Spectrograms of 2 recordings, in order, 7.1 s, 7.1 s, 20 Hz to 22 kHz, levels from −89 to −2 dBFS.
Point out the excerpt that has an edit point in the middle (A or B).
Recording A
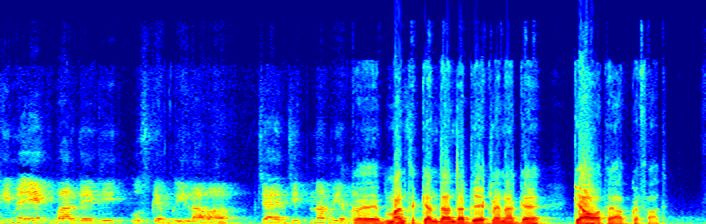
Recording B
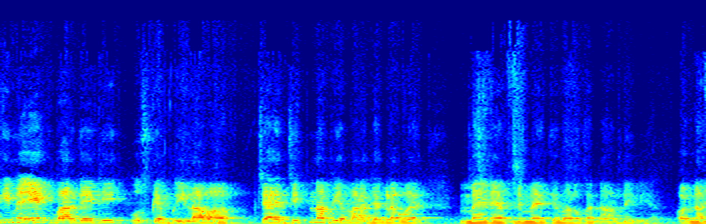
A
